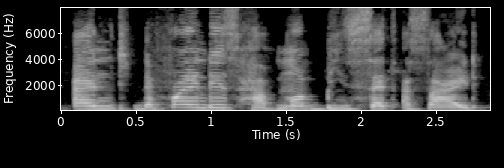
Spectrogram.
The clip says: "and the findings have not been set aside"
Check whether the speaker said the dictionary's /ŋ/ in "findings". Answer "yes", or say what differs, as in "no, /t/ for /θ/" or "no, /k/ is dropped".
no, /ŋ/ is dropped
